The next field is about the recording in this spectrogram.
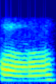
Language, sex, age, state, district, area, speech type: Assamese, female, 45-60, Assam, Morigaon, rural, conversation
